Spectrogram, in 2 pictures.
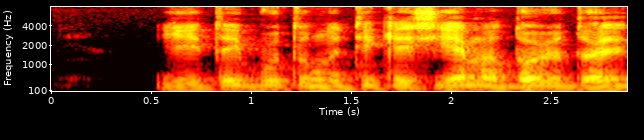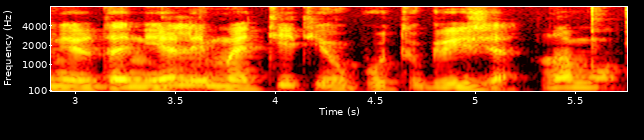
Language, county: Lithuanian, Šiauliai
